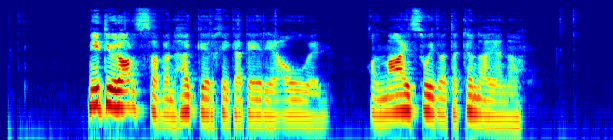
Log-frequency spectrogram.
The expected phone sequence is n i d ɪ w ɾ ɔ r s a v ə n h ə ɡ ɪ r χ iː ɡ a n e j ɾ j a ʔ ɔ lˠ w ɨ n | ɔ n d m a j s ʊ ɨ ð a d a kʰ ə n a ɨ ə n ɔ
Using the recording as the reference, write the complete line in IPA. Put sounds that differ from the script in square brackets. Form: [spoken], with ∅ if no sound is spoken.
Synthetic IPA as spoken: n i d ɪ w ɾ ɔ r s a v ə n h ə ɡ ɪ r χ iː ɡ a [d] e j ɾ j a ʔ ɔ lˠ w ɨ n | ɔ n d m a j s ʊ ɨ ð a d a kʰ ə n a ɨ ə n ɔ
